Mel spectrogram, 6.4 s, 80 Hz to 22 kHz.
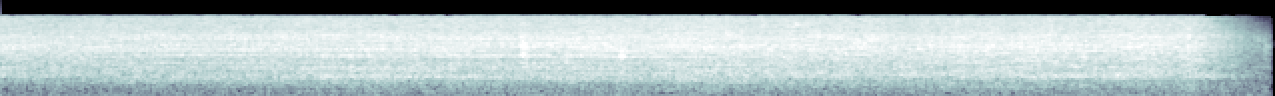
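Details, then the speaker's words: IK Foam Pro 12 pump sprayer right after the tank was refilled with air, with liquid still above the bottom piece. A steady high hiss of spray for about six seconds, then it cuts off; the foam is still uneven and spatters on each stop-start. "there we go so this is the consistency I'm looking for right here you see we're having a little bit of uneven it's not consistent"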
